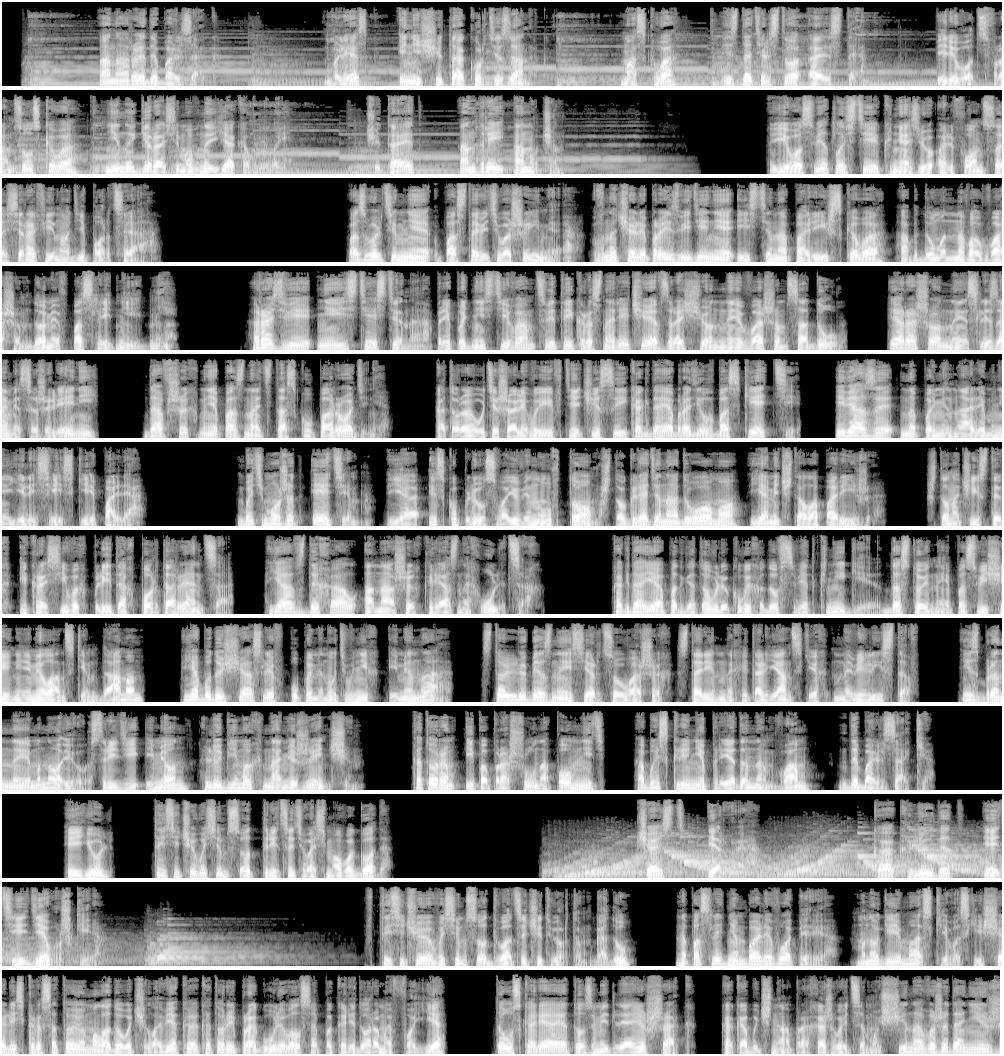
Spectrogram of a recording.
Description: Аудиокнига Блеск и нищета куртизанок | Библиотека аудиокниг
